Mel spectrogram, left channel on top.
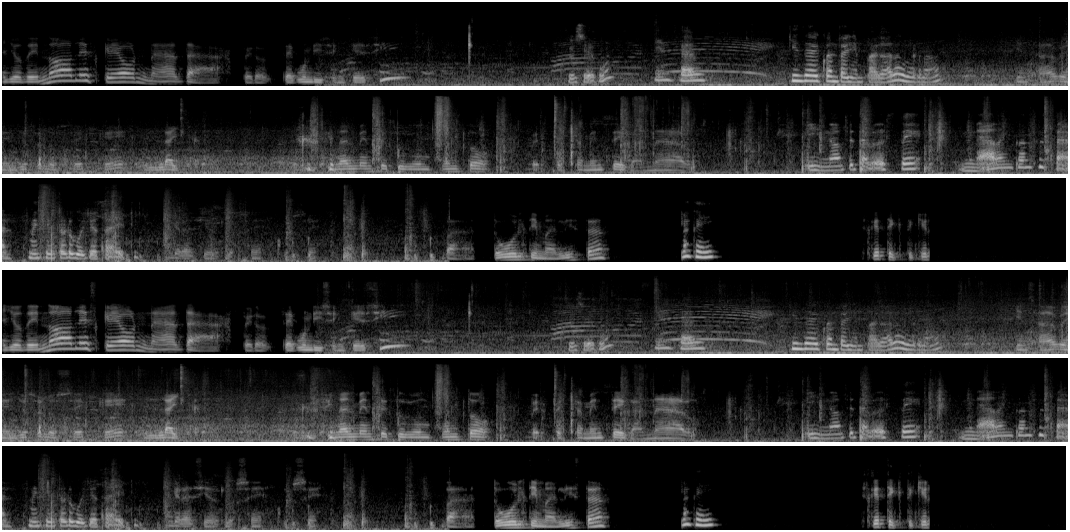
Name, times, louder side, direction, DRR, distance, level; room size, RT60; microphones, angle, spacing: voice 1, 0.0-4.1 10.1-12.6 13.6-15.6 16.0-17.6 23.0-23.9 24.2-24.5 25.7-27.4 29.9-30.6, right 4 dB, 65° right, 0.6 m, -31 dB
sound 1, 3.1-14.2, right 2 dB, 35° right, 1.5 m, -37 dB
voice 2, 5.7-6.1 6.5-7.1 7.9-9.4 13.6-14.0 18.7-19.8 20.2-22.6 28.1-28.5, left 2 dB, 40° left, 1.6 m, -26 dB
sound 2, 13.5-25.8, left 1 dB, 20° left, 2.3 m, -39 dB
head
